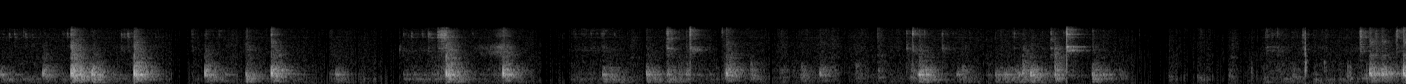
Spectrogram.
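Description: Cockatiels pecking and cracking seed at the cage feeder: irregular clicks and light clatter in bunches, with a few sharper, louder knocks among them.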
